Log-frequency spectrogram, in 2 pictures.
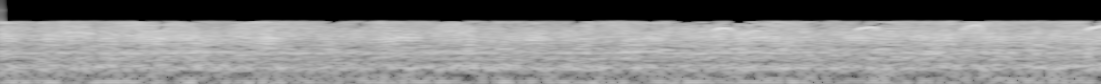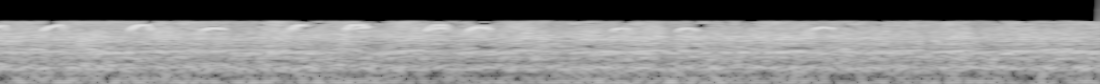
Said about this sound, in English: Having spent the winter south of the Himalayas, bar-headed geese make the hazardous mountain crossing each spring to breed on the plateau's lakes.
